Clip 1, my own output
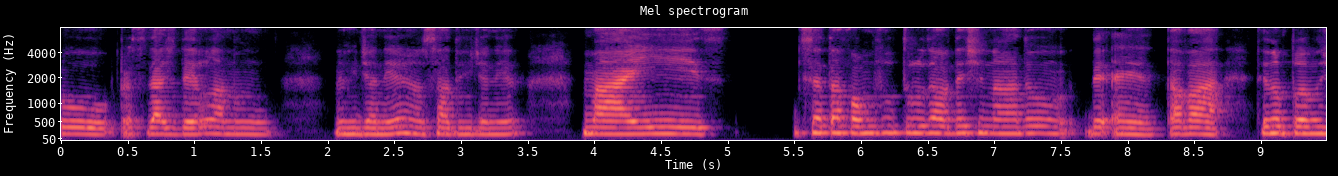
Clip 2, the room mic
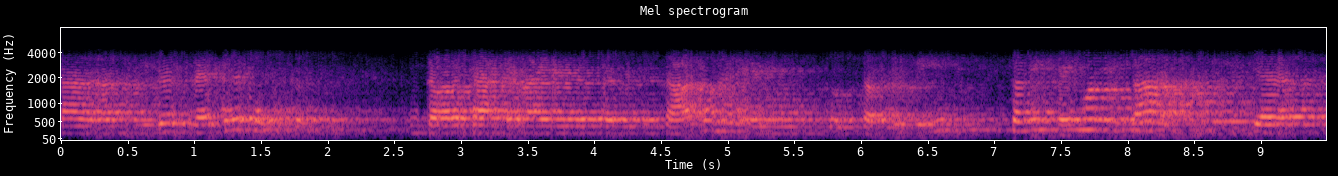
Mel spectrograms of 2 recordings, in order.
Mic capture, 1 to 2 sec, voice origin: user only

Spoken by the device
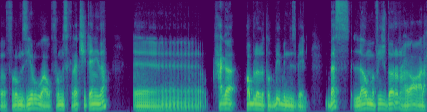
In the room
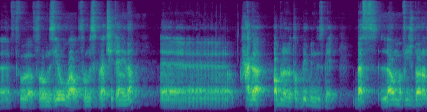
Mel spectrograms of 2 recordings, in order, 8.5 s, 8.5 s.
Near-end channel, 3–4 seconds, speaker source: echo only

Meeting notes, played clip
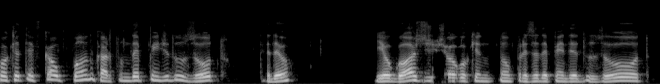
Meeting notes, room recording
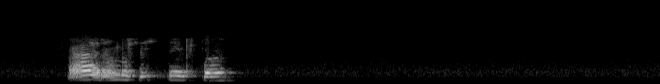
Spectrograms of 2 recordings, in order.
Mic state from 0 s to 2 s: user only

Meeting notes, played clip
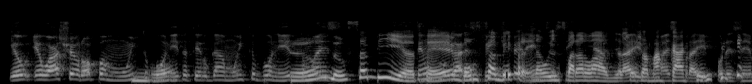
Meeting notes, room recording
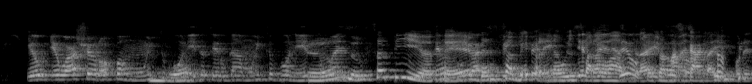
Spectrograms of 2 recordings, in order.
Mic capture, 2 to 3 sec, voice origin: echo only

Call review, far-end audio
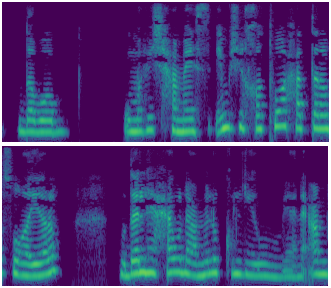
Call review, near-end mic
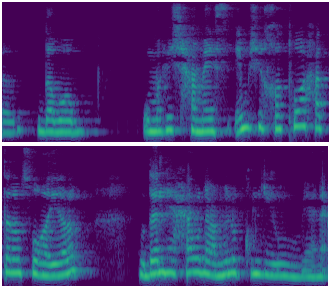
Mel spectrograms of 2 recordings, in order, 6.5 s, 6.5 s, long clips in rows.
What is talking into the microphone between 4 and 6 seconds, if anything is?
echo only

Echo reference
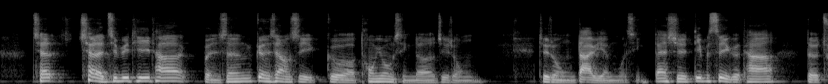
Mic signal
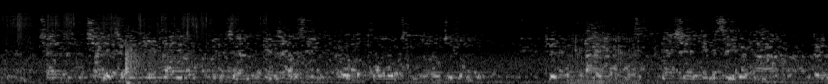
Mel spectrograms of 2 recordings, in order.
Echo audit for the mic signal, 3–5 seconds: echo only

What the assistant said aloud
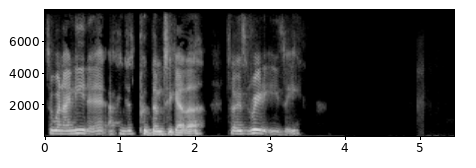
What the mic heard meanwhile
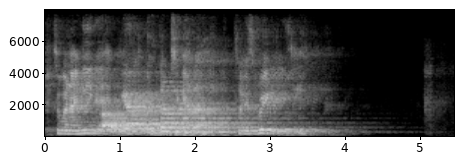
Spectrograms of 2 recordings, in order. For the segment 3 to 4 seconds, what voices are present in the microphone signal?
echo only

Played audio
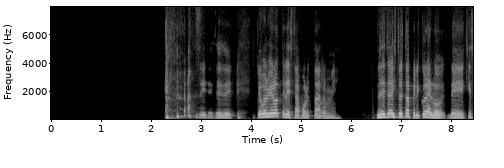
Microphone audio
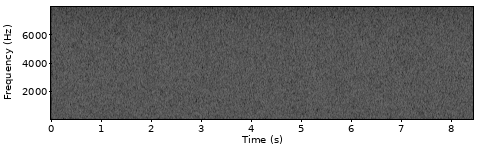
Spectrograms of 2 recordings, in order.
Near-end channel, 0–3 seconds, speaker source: neither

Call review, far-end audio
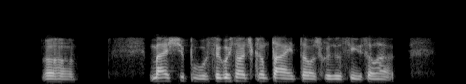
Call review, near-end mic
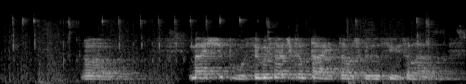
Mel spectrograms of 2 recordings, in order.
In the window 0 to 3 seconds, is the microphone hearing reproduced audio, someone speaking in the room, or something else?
echo only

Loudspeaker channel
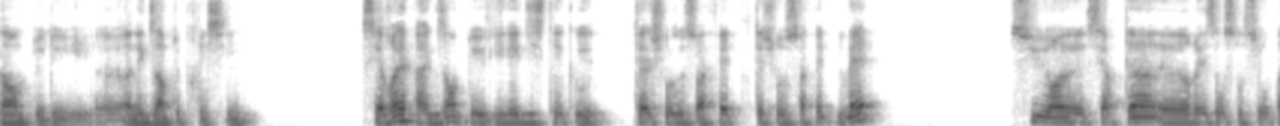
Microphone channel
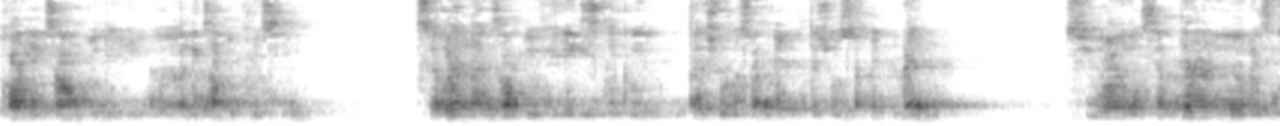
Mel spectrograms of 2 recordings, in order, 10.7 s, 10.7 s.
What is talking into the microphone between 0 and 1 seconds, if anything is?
echo only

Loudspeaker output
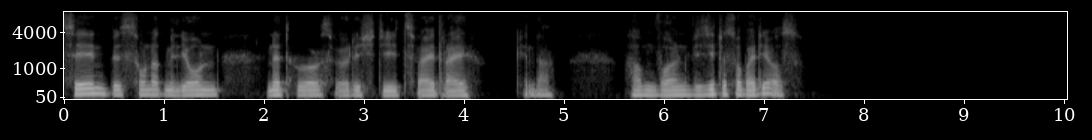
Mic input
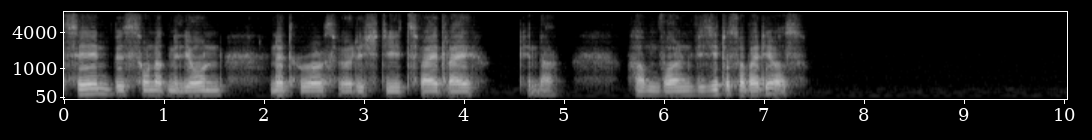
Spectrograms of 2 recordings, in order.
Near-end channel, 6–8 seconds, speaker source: echo only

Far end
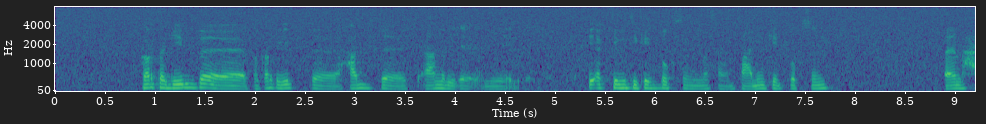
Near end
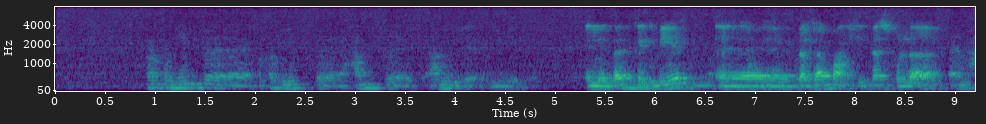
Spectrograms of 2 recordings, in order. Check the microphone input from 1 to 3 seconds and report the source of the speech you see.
echo only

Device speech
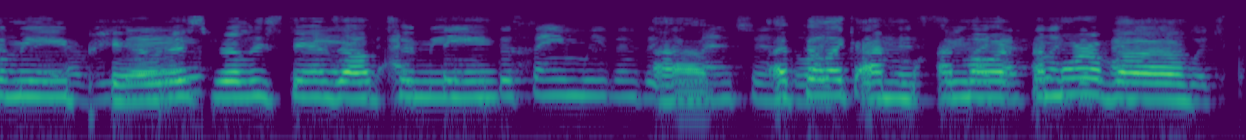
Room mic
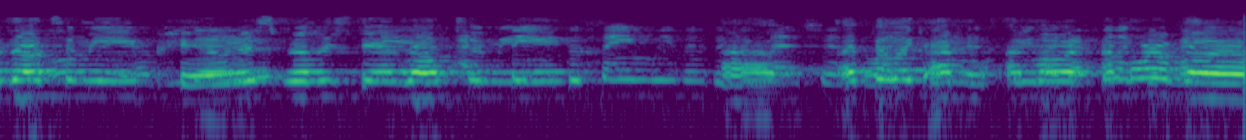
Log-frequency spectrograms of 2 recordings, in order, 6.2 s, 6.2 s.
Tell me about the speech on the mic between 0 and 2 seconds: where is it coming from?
echo only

